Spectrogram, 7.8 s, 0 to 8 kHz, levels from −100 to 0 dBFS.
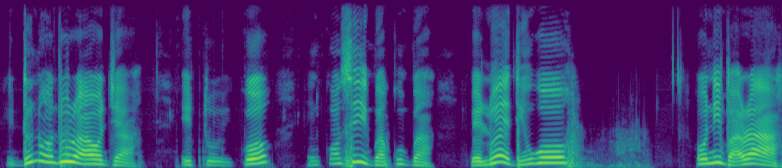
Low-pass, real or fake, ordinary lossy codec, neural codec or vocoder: none; real; none; none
